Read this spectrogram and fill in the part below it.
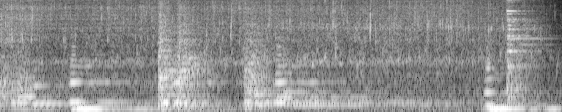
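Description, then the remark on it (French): Water runs steadily into a sink with a broad hiss, broken by a few clattering knocks and splashes as dishes are washed; no one speaks. “Je m'en vais faire la vaisselle.”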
